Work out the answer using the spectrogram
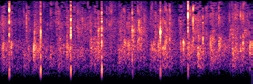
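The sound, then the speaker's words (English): An audience gives a round of applause to congratulate a swim team leader at a morning gathering, a steady patter of many hands clapping at even loudness throughout. “And I just thought we could give her a hand this morning.”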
